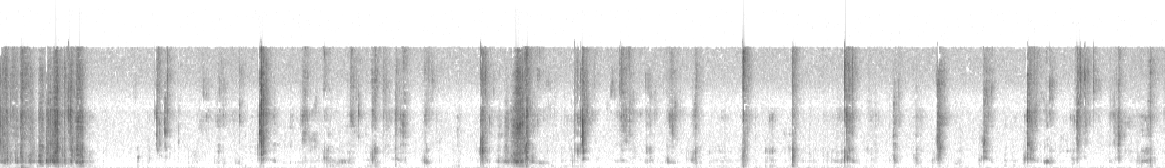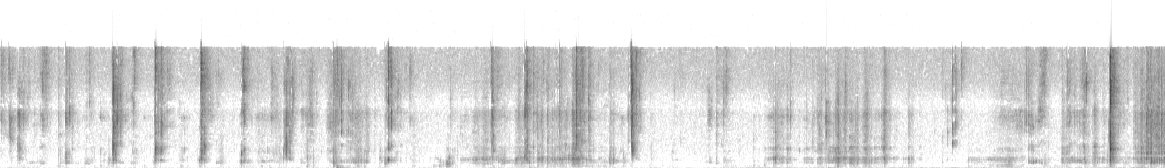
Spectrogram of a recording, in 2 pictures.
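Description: Close-up chewing and biting of French fries, with many irregular crisp crunches. Paper fry-carton packaging crinkles now and then, near the start and again near the end.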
